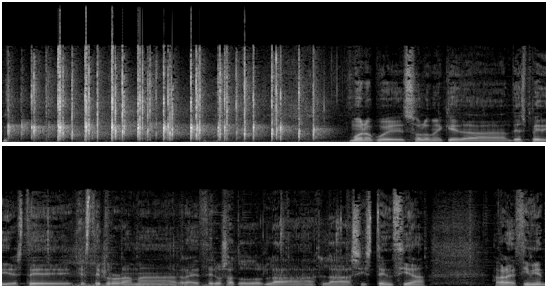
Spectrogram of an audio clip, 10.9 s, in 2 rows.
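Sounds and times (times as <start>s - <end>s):
applause: 0.0s - 3.4s
speech: 3.5s - 10.8s.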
